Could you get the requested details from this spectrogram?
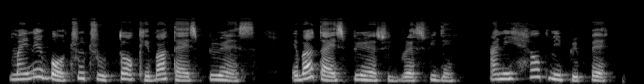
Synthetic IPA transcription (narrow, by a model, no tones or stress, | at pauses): maɪnebɔtɹutɹutɔkʰebataɛkspiɹiɛ̃ns | ebaʊtaɛkspiɹiɛ̃nswid̚bɹɛsfidĩŋ | ãnihɛlpmĩpɹipɛ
